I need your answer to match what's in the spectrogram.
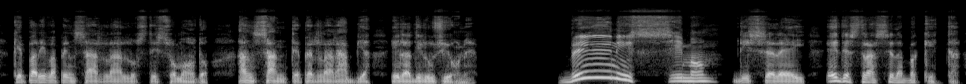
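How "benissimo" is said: high, drawn-out, syrupy menace; agitated villainess. Acted. Umbridge drawing her wand on Harry, high agitated drawl.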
